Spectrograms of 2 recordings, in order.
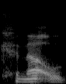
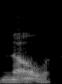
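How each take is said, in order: First: The name begins with a K sound. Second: The name begins with an N sound. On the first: "I sometimes call him Knull" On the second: "I think it is just Null"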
